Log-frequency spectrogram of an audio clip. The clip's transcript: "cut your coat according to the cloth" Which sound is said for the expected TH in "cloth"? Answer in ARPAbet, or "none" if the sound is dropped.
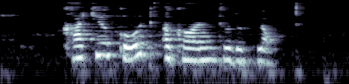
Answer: T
